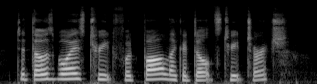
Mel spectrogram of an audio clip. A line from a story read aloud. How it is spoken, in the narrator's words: She giggled to herself, excited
